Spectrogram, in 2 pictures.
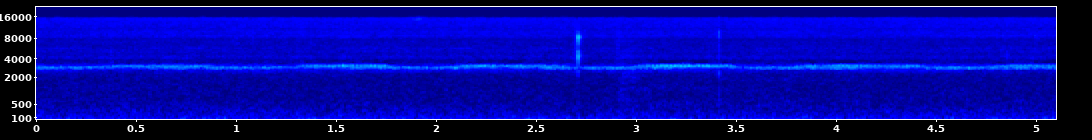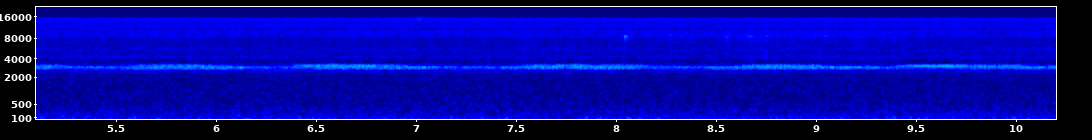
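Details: Night-time crickets in a garden with yellow daisies, giving a continuous shrill high trill that swells gently in loudness every second or so over soft low rumble.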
